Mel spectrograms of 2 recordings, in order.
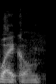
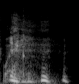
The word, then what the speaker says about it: Wacom: vector drawings with I didn't even have a Wacom tablet or Wacom, however you want to pronounce It's Wacom. We're Australian. It's Wacom.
